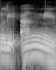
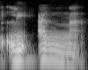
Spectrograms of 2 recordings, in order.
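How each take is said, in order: First: The word ends with an 'i' vowel. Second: The word ends with an 'a' vowel. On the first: The speaker calls it wrong. "bukan li'anni Pak" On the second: The speaker calls it right. "tapi li'anna"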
